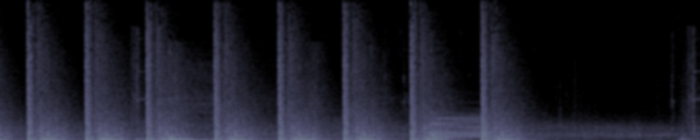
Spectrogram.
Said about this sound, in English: But I've got an explosive shotgun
